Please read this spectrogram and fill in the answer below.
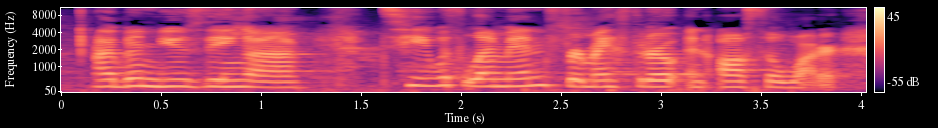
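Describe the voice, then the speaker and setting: A woman with a high voice speaks at a moderate pace and fairly even intonation over noticeable background noise. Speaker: vlogger and online English teacher. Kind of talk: casual vlog. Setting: at home.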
